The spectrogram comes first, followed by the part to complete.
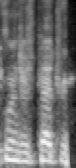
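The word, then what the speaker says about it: Flinders Petrie: So Pete, you said his name is How did you pronounce his name? I keep saying Petri. Flint. I say Flenders Petri.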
